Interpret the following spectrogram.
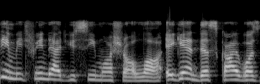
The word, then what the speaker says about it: mashallah: Mashallah.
